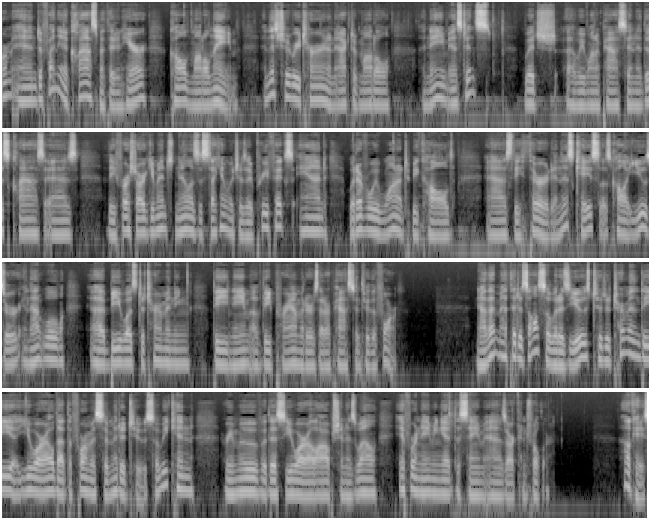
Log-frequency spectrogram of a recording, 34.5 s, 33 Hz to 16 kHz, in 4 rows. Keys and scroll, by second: 16.2 alt+shift+Left, 21.0 super+s, 32.7 super+s.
